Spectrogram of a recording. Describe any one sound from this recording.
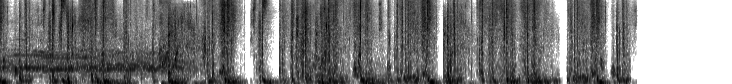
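Rapid thuds and splats of a game fight clatter busily.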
